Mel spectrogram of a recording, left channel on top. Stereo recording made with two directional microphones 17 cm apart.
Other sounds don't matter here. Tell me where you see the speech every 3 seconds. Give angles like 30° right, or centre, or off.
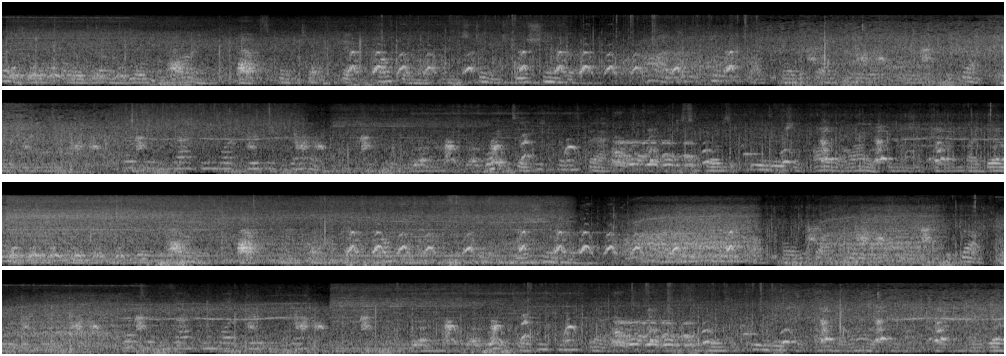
40° left, 20° left, 10° right, 10° right, 20° left, 30° left, 30° left.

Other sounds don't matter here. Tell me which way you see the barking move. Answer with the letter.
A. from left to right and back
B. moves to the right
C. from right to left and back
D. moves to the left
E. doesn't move
E.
